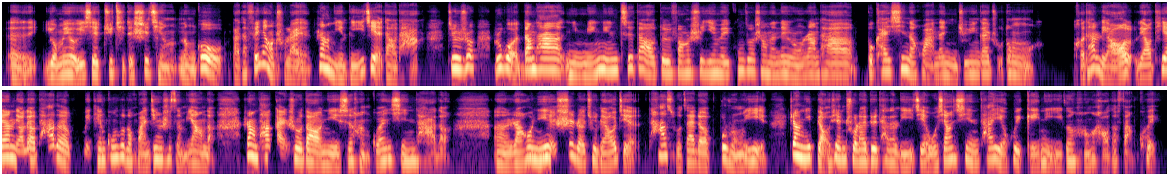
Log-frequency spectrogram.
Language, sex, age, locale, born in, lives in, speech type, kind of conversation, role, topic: Chinese, female, 40-44, zh-CN, China, United States, conversation, advice, advisor, 伴侣对你性格或习惯的负面评价是如何伤害到你的？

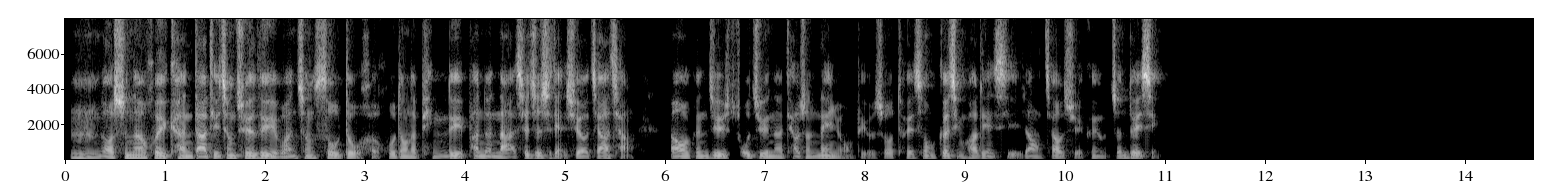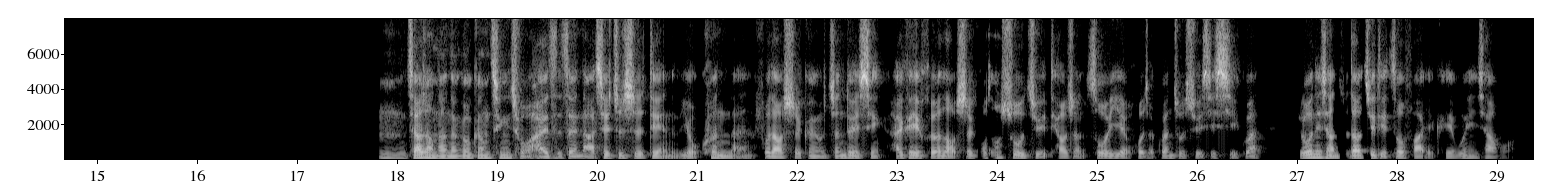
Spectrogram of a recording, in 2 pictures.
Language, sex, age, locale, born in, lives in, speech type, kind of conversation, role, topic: Chinese, male, 25-29, zh-CN, China, United States, read, expert-assistant, expert, 为什么智能教室能让学生学习更有动力？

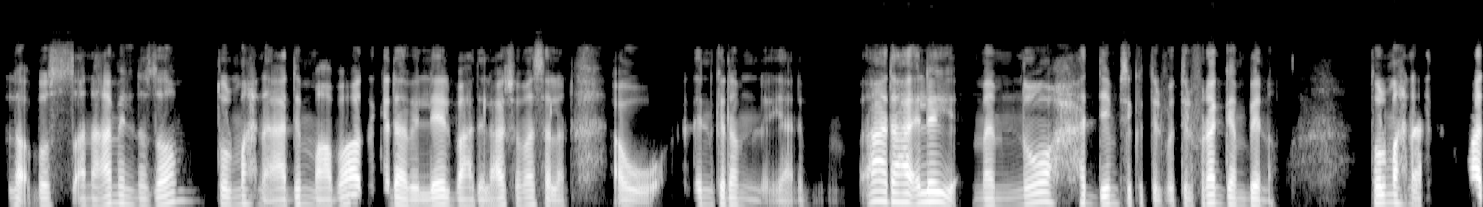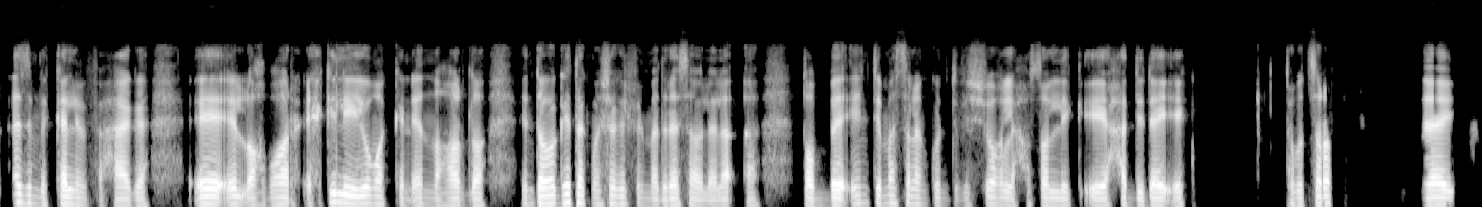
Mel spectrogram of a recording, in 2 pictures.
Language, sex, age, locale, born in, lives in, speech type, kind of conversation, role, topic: Arabic, male, 25-29, ar-EG, Egypt, Greece, conversation, podcast, guest, إيه تأثير وسائل التواصل الاجتماعي على العلاقات العائلية؟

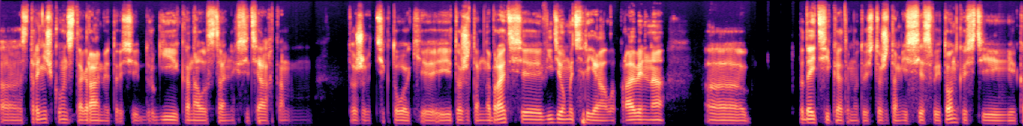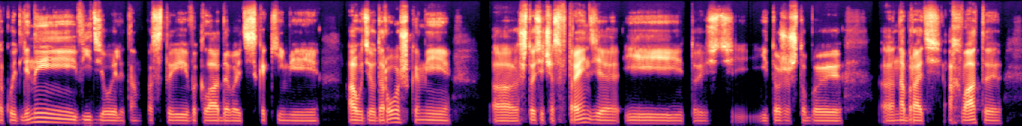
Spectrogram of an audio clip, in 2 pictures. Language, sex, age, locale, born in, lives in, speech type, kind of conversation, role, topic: Russian, male, 20-24, ru-RU, Russia, Germany, conversation, advice, advisor, Как начать проект, если я чувствую сильное внутреннее сопротивление?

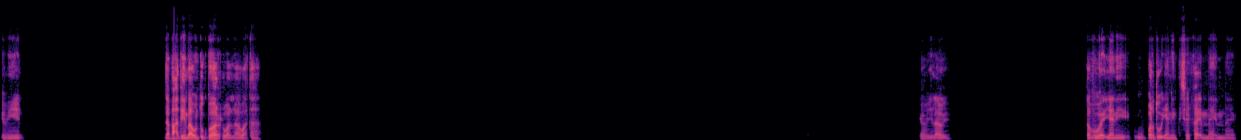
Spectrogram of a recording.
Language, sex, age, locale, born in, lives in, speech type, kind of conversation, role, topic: Arabic, male, 20-24, ar-EG, Egypt, Egypt, conversation, podcast, host, ليه الأكل مع بعض بيقرّب الناس من بعض أكتر في رأيك؟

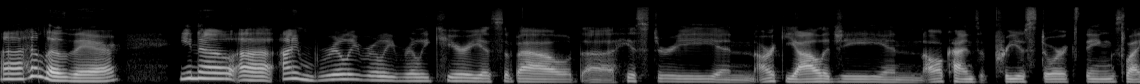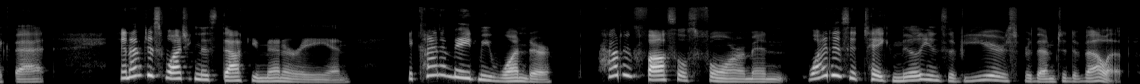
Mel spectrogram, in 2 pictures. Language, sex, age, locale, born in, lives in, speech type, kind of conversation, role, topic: English, female, 55-59, en-US, United States, United States, read, expert-assistant, asker, How do fossils form over millions of years?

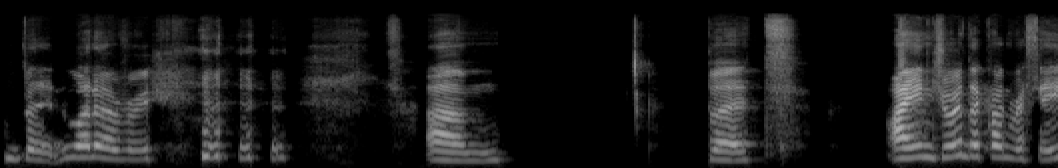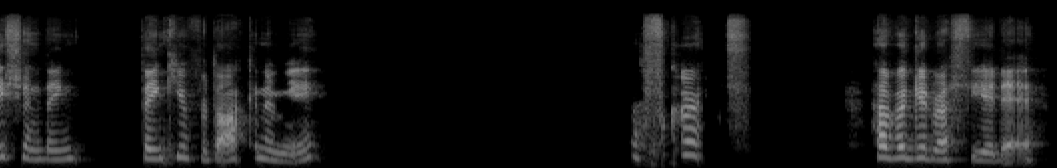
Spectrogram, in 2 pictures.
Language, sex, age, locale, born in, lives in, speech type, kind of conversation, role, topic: English, female, 20-24, en-US, United States, United States, conversation, podcast, host, What does it mean to express your true self through your personal style?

